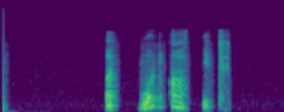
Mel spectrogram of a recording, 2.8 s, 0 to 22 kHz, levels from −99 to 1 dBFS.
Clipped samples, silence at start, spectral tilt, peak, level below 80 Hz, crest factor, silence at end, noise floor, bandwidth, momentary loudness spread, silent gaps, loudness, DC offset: under 0.1%; 0 s; -6.5 dB/octave; -6 dBFS; -62 dBFS; 22 dB; 0.55 s; -86 dBFS; 7.6 kHz; 16 LU; none; -26 LUFS; under 0.1%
